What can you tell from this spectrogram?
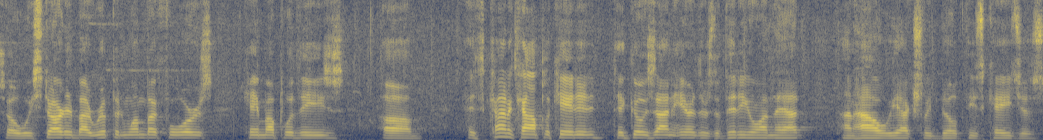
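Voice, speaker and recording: This man talks at a moderate pace in a monotone, flat delivery. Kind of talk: tutorial. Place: farm machine.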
